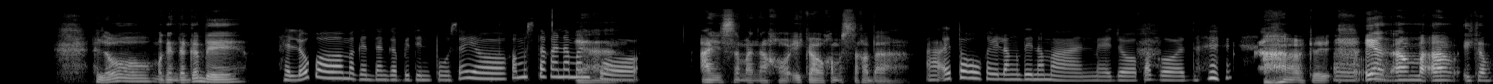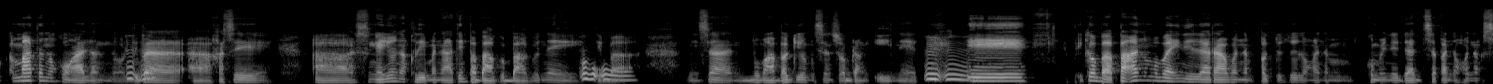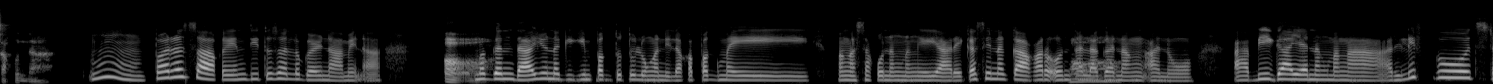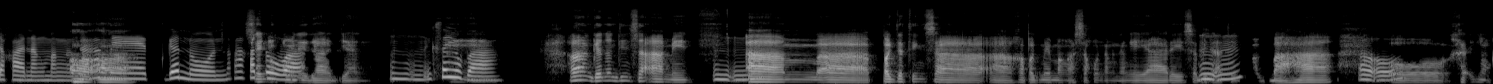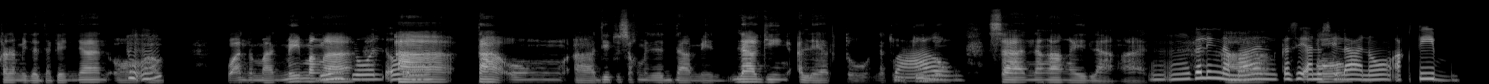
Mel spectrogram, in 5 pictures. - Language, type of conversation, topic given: Filipino, unstructured, Paano mo inilalarawan ang pagtutulungan ng komunidad sa panahon ng sakuna?
- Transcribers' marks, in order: breath; tapping; breath; laughing while speaking: "Ah"; laugh; other background noise; other noise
